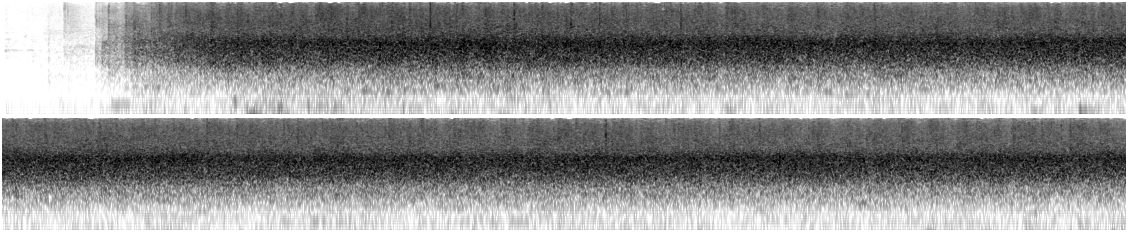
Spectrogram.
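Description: An audience bursts into loud, steady applause in a large hall.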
